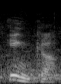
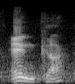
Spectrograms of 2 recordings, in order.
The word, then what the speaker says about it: Inca: Something you must know, this is that actually that the word Inca, or really the real pronunciation, which is Enca, means the son of the sun.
